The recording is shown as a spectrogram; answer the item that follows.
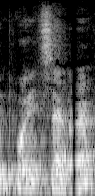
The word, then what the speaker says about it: poinsettia: Okay, 3 out of 4 say it the way we do, poinsettia. Okay. Sue Smith says she pronounces the I.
